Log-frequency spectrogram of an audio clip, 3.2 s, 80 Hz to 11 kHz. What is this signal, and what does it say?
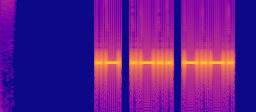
Morse code, heard as a keyed tone, about 22 wpm, 700 Hz. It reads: ALC
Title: USA Call Sign Postfixes - 3 Letters 22wpm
